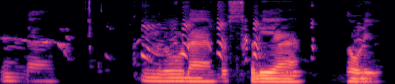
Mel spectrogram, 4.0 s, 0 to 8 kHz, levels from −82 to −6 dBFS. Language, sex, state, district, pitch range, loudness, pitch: Rajasthani, male, Rajasthan, Nagaur, 105-120 Hz, -26 LUFS, 115 Hz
